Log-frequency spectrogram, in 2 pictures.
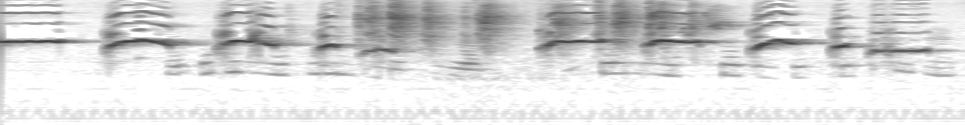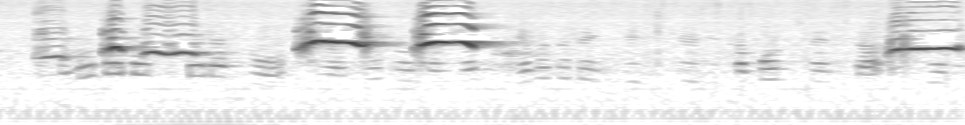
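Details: Pet cockatiel showing off its voice to a call-centre operator's recorded message: a run of bright whistled notes, rising and falling, mixed with a short rough squawk, steady low hum behind.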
